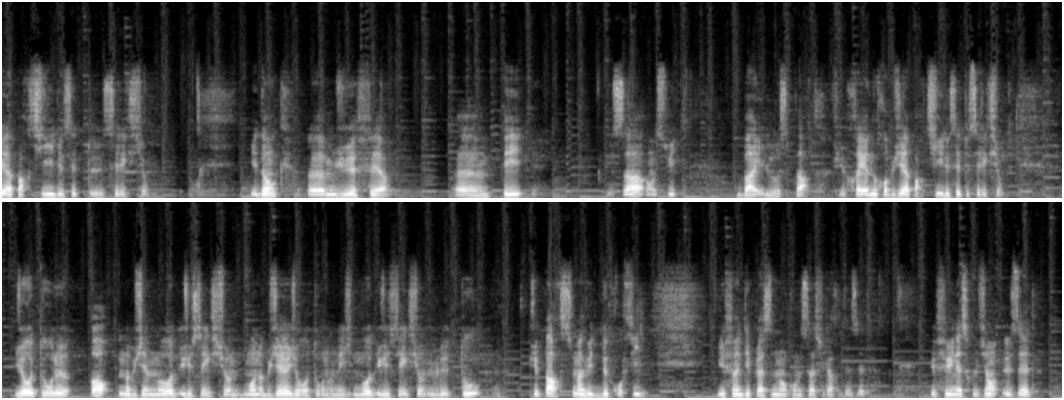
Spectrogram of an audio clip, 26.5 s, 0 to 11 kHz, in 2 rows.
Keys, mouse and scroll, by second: 7.2 p, 11.0-13.1 middle drag, 13.1 Tab, 13.6 right click, 14.3 Tab, 15.1 Tab, 16.7 Tab, 18.0 a, 18.3 a, 18.6 a, 19.4 KP_3, 20.5-21.5 scroll up 1, 21.5 click, 25.2 e.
